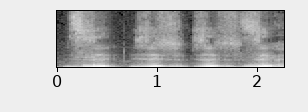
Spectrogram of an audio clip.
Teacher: 스. 그때보다도 윗니 아랫니를 더 붙여서 그러면서 목청을 울려서 조금 약하게 · 그러니까 시옷보다 더 약한 소리다. 그리고 시옷은 안 울림소리, 마찰음. 근데 이 반시옷은 울림소리, 영어의 Z 발음과 비슷해집니다.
